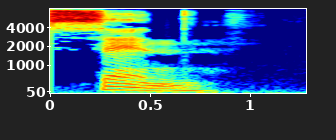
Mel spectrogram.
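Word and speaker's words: 千: they have a separate character for and it's pronounced sin sin so the word for if you were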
